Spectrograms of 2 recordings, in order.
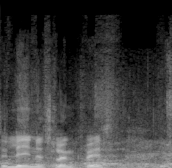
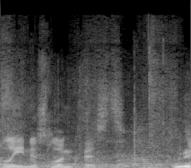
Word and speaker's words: Linus Lundqvist: Okay, so I have two pronunciations. I have the Swedish one, which is Linus Lundqvist, or I have my international one, which is Linus Lundqvist. You can go with the Linus Lundqvist one.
